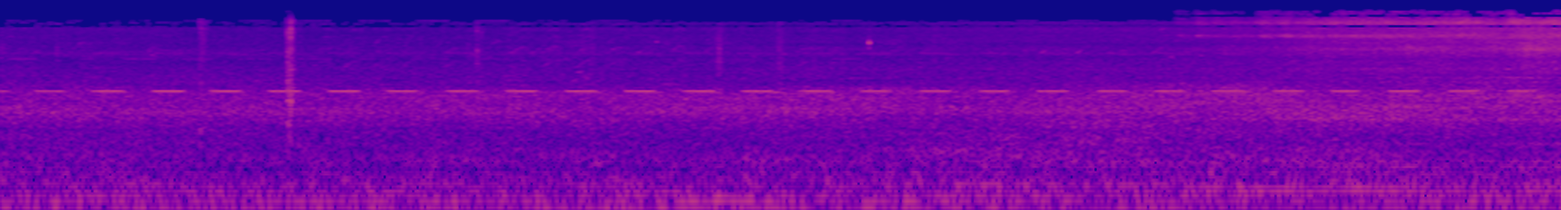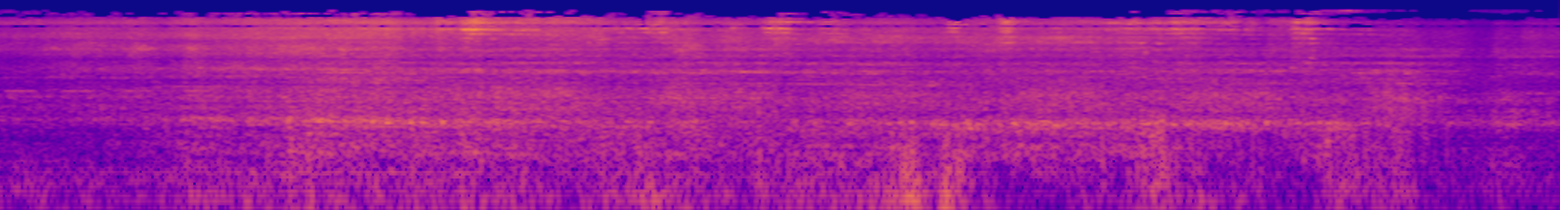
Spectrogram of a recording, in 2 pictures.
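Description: A train approaching and running past. It rises to a loud rumble about fourteen seconds in, with a steady mid-pitched tone over the rumble, and falls away near the end.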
